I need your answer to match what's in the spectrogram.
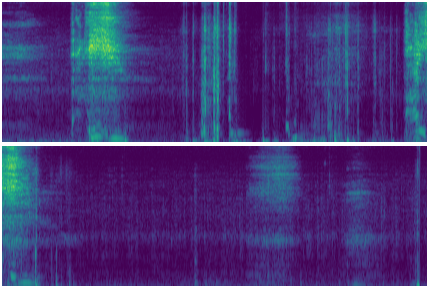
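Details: Induced sneezes: two sharp explosive sneezes, each with a quick breath in before it, then quieter restrained sounds; a mix of restrained, into-tissue and mostly normal sneezes.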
